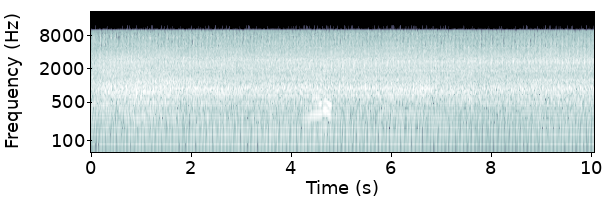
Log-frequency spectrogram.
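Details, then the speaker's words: 1963 VW Bug air-cooled flat-four, nearly cold, valves adjusted that morning, fuel system primed, oil checked, started via a hookup box; steady even idle with light ticking chatter, no misses or knocks; started easily, normal idle. "I'm actually surprised it started as easily"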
